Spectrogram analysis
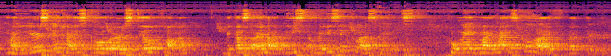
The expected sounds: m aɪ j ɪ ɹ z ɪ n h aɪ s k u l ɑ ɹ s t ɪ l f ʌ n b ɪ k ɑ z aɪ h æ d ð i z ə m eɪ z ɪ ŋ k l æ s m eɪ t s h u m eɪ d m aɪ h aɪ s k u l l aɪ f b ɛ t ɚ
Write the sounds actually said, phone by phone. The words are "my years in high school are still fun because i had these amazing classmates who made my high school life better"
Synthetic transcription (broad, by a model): m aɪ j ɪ ɹ s ɪ n h aɪ s k u l ɑ ɹ s t ɪ l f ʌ n b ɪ k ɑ s aɪ h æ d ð i s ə m eɪ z ɪ ŋ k l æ s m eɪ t s h u m eɪ d m aɪ h aɪ s k u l l aɪ f b ɛ t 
